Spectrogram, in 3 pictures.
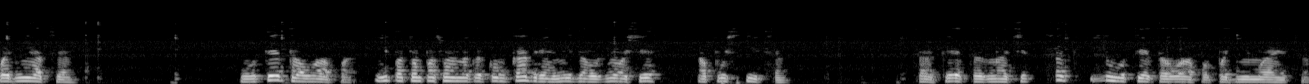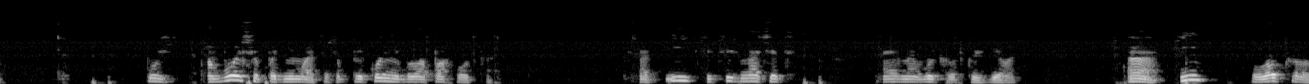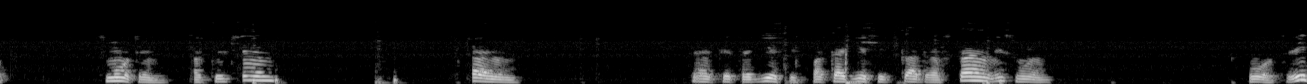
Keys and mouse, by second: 1.7-2.7 middle drag, 3.8-6.0 drag, 7.2 r, 8.3 click, 9.0-10.6 middle drag, 11.5-12.6 drag, 12.9 middle click, 14.0 r, 15.0 click, 15.5 g, 17.3 click, 18.0-19.6 middle drag, 21.1 r, 21.9 click, 24.1 a, 24.9 i, 28.0 click, 28.6 space, 30.7 click, 32.0-35.4 drag, 36.0 space.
